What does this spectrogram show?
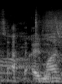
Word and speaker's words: Thomaz: Thomaz, because it's got a Z at the end there.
